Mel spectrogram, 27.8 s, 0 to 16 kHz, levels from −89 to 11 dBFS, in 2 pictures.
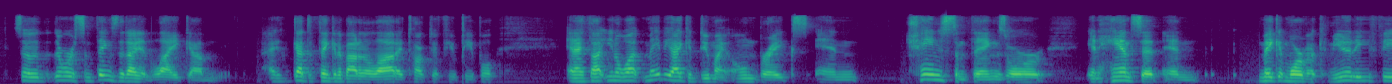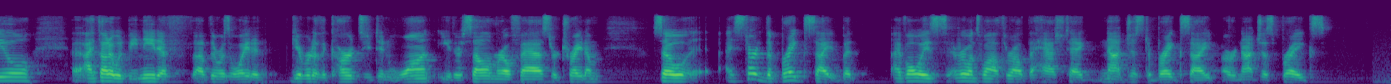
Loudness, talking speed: -24 LUFS, 235 wpm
